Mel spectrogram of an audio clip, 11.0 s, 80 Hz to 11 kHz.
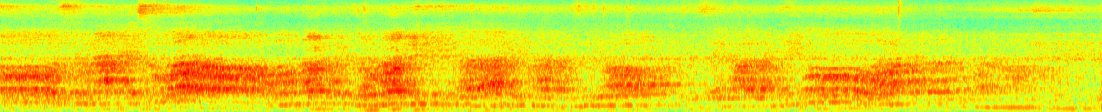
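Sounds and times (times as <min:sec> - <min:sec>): large choir singing: 0:00.0 - 0:11.0.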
